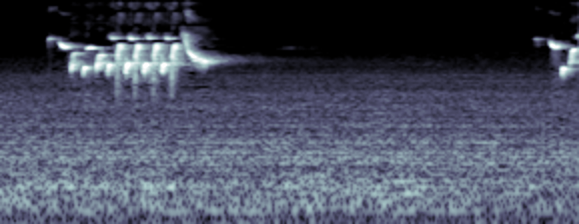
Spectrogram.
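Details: Goldfinch song in wedani style: a rapid burst of bright, jangling high notes lasting about a second and a half, ending in a falling buzzy slur, a long pause, then a new burst beginning.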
